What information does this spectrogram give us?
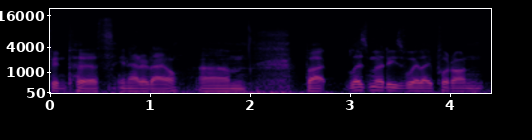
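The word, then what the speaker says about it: Lesmurdie: Les Murdy.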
